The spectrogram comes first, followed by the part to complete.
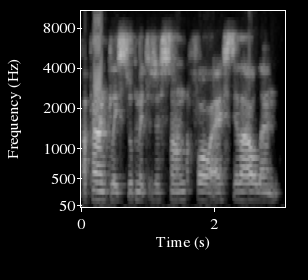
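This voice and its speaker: A man's voice: medium pitch, monotone, normal speed, a bit bright, highs cut off. A man from Latvia co-hosting a podcast in casual chat, hesitant and often restarting his sentences. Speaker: podcast co-host.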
